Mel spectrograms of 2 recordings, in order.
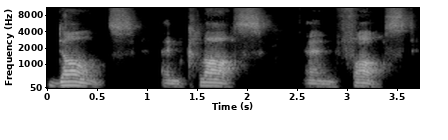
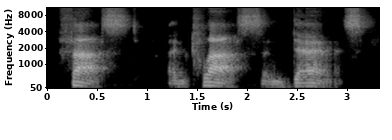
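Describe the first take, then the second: First: DANCE, CLASS, FAST with a long "ah" as in "father"; British broad AH. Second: FAST, CLASS, DANCE slow, with the flat "a" of "cat"; American short A. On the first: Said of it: "said with an ah sound". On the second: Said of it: "American dialects we say". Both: Shown as a demonstration.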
